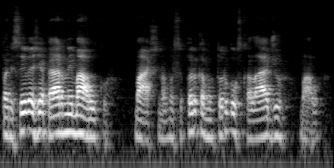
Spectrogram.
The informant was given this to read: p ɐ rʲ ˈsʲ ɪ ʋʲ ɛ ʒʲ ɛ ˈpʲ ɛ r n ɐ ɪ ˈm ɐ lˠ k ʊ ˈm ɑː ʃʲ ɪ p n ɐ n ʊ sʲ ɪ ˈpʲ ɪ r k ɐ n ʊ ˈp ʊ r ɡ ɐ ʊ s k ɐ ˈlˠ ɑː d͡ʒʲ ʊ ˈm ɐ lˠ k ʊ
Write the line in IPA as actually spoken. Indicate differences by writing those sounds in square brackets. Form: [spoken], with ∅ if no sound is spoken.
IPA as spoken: p ɐ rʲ ˈsʲ ɪ ʋʲ ɛ ʒʲ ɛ ˈpʲ ɛ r n ɐ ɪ ˈm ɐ lˠ k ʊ ˈm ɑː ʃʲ ɪ [∅] n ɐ n ʊ sʲ ɪ ˈpʲ ɪ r k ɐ n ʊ [ˈt] ʊ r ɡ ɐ ʊ s k ɐ ˈlˠ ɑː d͡ʒʲ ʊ ˈm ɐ lˠ k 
